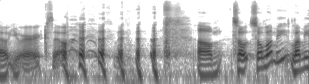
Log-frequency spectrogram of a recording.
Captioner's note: laughs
